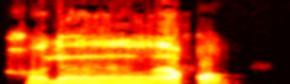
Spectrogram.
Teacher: قلقلة القاف بدون تشديد، لا نقول خلاق كما يقول بعض الإخوة، خلاق.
